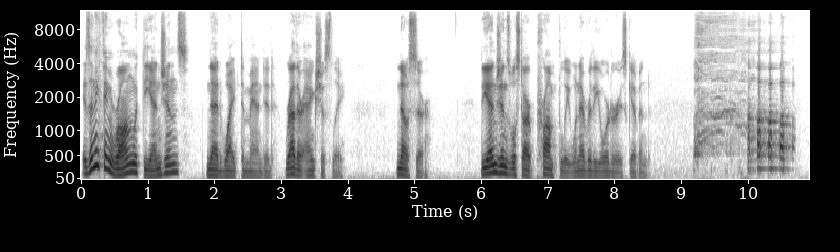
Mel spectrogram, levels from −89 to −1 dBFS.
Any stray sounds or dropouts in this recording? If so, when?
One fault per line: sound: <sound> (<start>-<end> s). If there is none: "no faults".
sound: laugh (9.2-10.7 s)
